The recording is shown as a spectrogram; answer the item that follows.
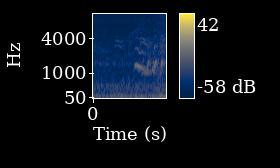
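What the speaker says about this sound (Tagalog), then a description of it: "At ito yung ating mga pabo, nakikisaw-saw din dito, nakikikain din." Turkeys on a farm gobble briefly while feeding on silage alongside goats, one short rapid gobble call over low background noise.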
